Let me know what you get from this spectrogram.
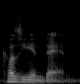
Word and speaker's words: Kozyndan: But it's spelled Kozyndan. Cozy and Dan.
